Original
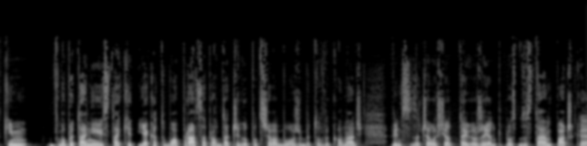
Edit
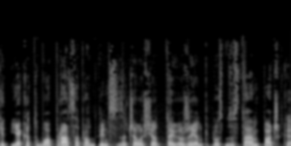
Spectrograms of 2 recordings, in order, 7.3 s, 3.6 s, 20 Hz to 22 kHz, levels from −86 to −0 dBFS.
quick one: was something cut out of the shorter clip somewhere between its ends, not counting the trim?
yes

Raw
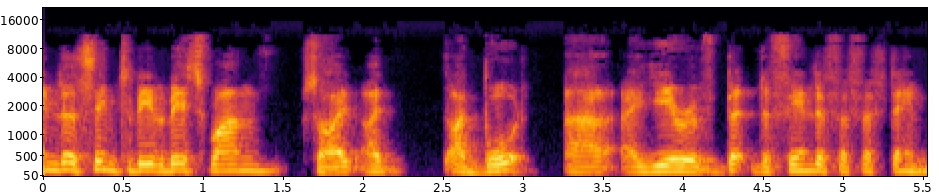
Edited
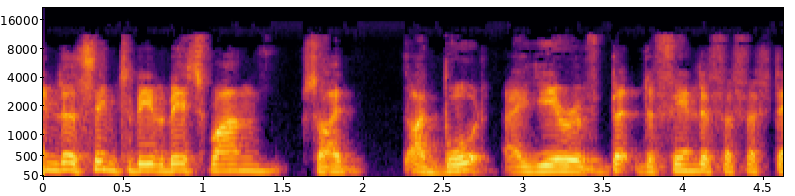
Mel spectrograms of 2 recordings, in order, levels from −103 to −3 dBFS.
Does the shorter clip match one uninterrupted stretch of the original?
no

